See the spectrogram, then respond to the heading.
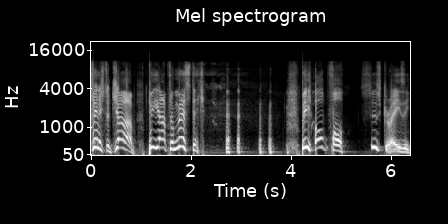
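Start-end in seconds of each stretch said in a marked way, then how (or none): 0.0-5.1 mock very high-pitched yelling. Retelling how the president yelled his lines with a scowl: imitating the president yelling.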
